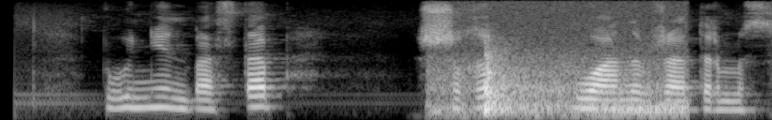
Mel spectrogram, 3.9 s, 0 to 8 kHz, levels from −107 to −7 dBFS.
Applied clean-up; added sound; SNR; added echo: none; Fireworks; -1 dB; none.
